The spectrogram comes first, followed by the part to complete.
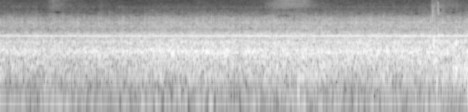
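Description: Faint steady room tone in a pause between speech: a low hiss with a thin, steady high-pitched whine running under it.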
